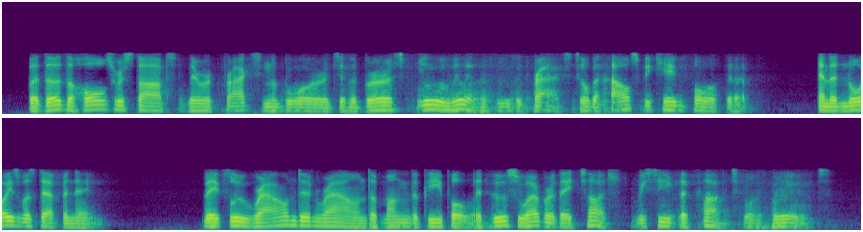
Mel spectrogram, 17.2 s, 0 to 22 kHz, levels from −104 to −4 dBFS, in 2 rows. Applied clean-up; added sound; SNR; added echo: neural mask model DeepFilterNet 3.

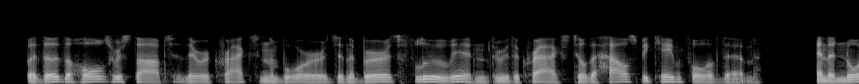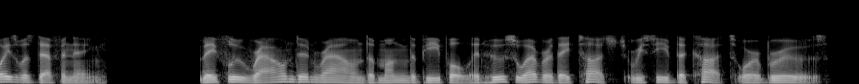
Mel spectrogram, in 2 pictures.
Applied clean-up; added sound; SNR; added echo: none; none; none; none.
